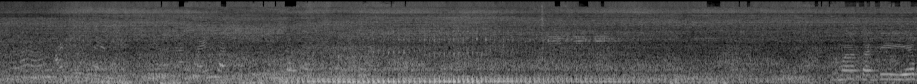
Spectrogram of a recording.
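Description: A fire extinguisher sprays during a fire safety demonstration at a hospital, a steady, loud broadband hiss that swells briefly in the middle, with voices faintly underneath.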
